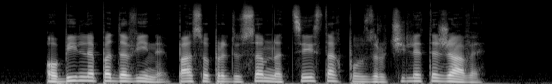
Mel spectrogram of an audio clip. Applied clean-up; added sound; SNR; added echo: none; none; none; none.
